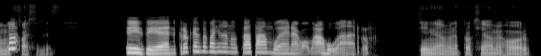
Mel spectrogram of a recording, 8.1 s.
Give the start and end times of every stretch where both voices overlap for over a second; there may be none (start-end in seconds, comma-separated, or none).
none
